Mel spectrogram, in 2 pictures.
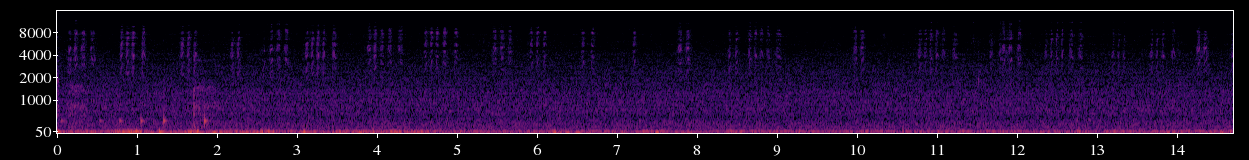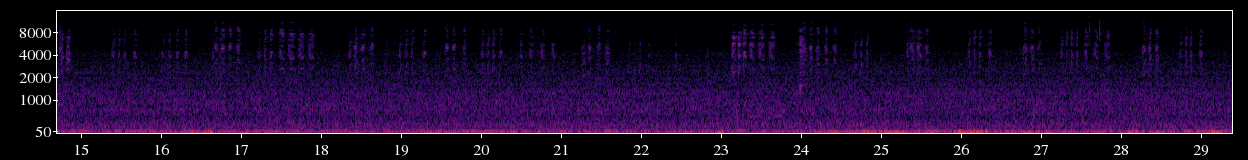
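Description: Faint, irregular scratching and rustling of a tit and her three chicks moving about on the nest inside a wooden nest box during feeding, over a steady low hum.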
